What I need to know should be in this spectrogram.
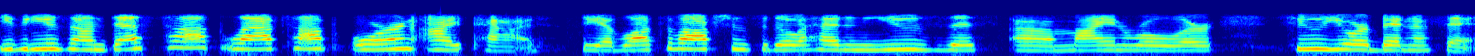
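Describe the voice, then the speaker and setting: A woman speaks at a fairly high pitch and a fairly quick pace. Her pitch variation is ordinary. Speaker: insurance company sales representative. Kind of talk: sales webinar presentation. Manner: fast.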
